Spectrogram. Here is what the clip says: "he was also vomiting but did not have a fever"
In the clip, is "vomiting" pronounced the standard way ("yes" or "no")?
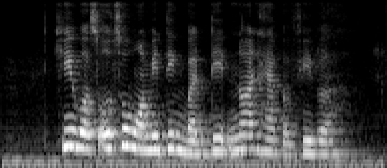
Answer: no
